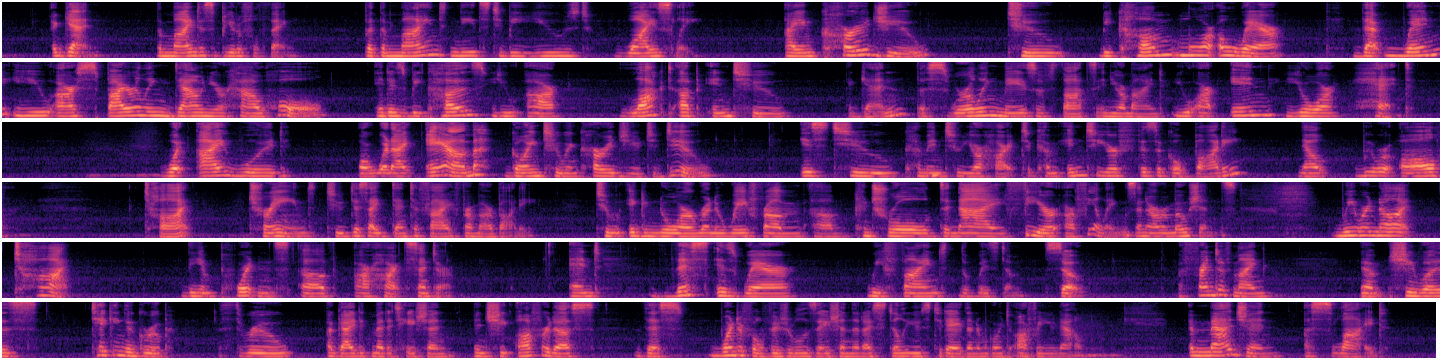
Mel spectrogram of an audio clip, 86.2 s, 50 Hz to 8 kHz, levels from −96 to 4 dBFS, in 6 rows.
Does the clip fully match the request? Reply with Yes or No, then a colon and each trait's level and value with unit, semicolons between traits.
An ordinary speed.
No: slow, 110 wpm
